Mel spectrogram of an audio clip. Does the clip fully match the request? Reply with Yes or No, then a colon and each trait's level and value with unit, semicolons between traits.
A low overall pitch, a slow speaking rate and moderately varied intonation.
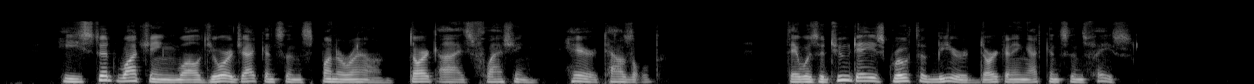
Yes: low, 120 Hz; slow, 115 wpm; average, 3.2 semitones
